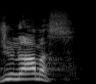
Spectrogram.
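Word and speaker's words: dunamis (δύναμις): In Greek, it's pronounced dunamis.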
